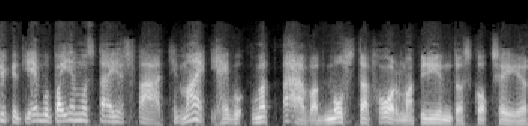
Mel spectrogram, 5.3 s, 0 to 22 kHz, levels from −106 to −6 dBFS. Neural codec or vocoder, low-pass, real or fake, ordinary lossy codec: codec, 16 kHz in and 24 kHz out, 0.6 kbps, FocalCodec, streaming, 4096 codes; 10.8 kHz; fake; MP3, 48 kbps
